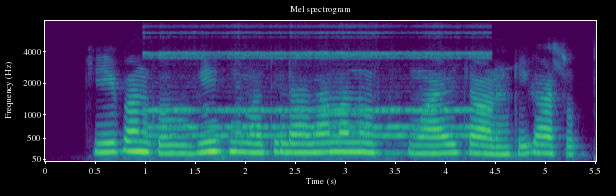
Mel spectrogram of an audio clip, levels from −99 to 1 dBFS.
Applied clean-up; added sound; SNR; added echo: neural mask model RNNoise.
